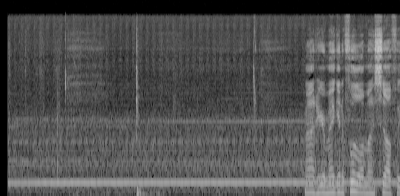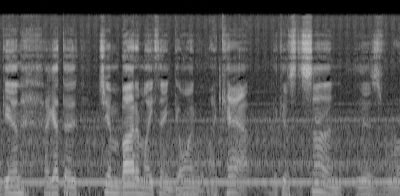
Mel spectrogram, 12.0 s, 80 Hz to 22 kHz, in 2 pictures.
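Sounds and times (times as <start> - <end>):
steady mid-pitch hum: 0.1 - 12.0.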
